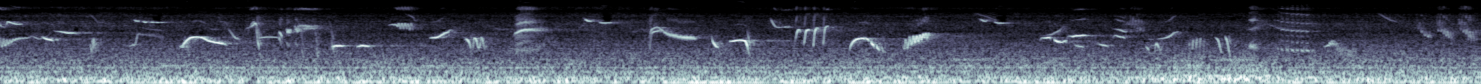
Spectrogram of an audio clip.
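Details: First spring singing of a wild blue rock thrush pair on a Shonan balcony, Japan. Dense run of sweet, looping whistled notes, many sliding upward or downward, pours out almost without pause, with a low steady background rumble.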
